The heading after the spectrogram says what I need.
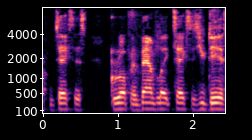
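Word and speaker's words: Van Vleck: Grew up in Van Vliet, Texas.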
